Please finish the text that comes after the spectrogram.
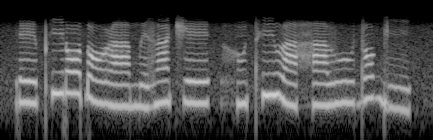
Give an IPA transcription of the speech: ɾ eː˨ pʰ i˦ ɾ ɔ˦ ɗ ɔ˨ ɣ aː˨ m ɪ˨ z ã˦ t͡ʃ e˦ | h ũ˨ tʰ ĩ˦ β a˨ h a˨ v uː˨ d ɔ˦ ɡ i˨

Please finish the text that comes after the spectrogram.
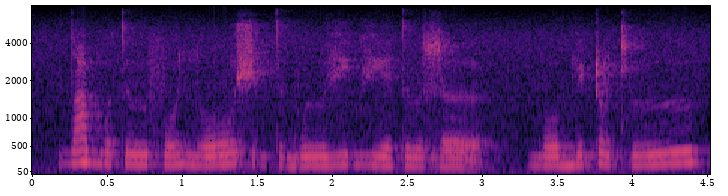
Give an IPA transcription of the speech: dˤ e b o t ɯː f o ɲ oː ʃ ə ɡ t ə ɡ w ɯː vʲ e ɡ vʲ eː t ɯː ɮ əː | b oː bʲ e ʈ o cʰ ɯː

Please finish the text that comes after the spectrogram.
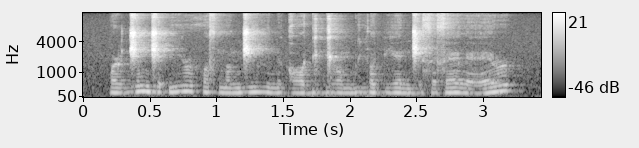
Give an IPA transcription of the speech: ɔ ɭ d͡ʒ ə n d͡ʒ ə ʔ iː ɹ θ ɔ s n ɔ n d͡ʒ i ʎ i n ø ɡ ɔː ɡʲ ɔ ɡʲ ɔː m b iː ɾ ɔ pʲ ɛː n d͡ʒ i s əː s ɛː l ɛː ɹ

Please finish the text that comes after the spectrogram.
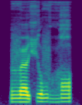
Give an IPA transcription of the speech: v œ ç u v o̤ ʁ

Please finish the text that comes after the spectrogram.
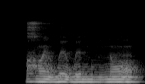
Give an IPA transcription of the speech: ʁʷ ẽ w ɘ w ɘ ŋ u ŋ n õ

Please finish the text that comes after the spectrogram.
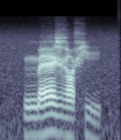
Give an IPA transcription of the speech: m æ ɣ ɑ x i

